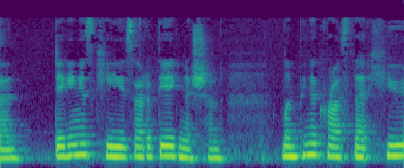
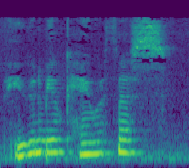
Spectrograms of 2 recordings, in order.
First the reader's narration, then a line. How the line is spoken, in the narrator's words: Brian asked, barely a whisper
